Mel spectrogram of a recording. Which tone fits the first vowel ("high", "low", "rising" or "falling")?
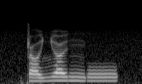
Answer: low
